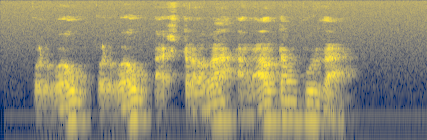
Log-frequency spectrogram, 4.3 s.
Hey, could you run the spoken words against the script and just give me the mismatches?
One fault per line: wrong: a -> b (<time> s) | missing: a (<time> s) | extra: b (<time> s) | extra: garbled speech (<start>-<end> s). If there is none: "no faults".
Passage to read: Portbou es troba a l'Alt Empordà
extra: portbou (1.0 s)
